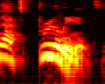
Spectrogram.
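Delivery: play-acted, very high, fawning, gushing praise. Imitating an AI that praises every idea: imitating gushing AI flattery. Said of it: "it kisses my ass a little too much".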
